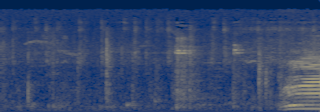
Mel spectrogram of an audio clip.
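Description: A cow moos once near the end, a loud steady low call that begins about three and a half seconds in; before it there is only faint shed background with a few small knocks.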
